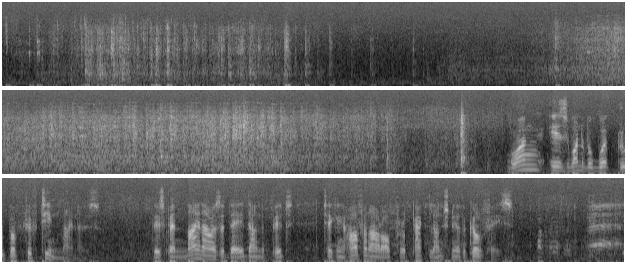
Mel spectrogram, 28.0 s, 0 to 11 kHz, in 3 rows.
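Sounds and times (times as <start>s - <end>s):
metal clanks and knocks: 0.0s - 16.8s
mining machinery running: 0.2s - 5.2s, 6.4s - 26.3s.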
